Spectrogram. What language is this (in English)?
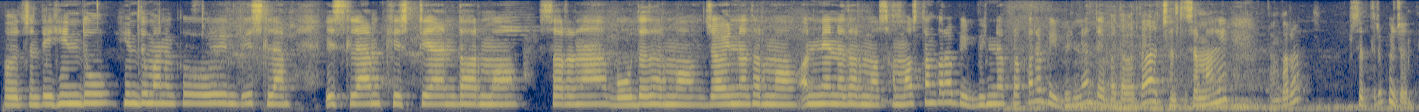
Odia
